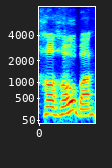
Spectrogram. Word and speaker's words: jojoba: Jojoba, that can't be how you say it. Yeah, but it is.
